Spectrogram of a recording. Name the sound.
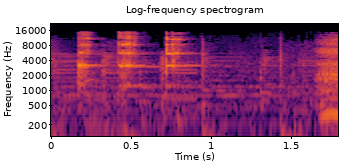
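glasses clinking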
